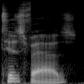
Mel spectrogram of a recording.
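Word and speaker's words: tisfas: these so you notice i said tis faz that's because hoon is the world's only spoken programming language seems like a sort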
